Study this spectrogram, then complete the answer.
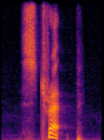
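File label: "strap", English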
